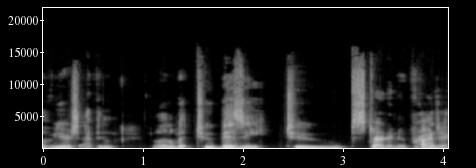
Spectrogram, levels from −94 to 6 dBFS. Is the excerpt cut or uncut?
cut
